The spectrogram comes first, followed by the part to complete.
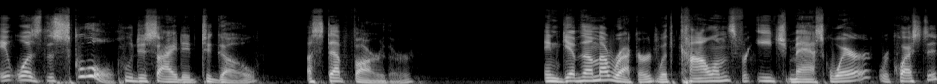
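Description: Heard over a very clean recording with a silent background, this is an ordinary speaking voice with an American accent. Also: man. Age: 50s. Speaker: talk radio host. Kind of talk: talk radio monologue.

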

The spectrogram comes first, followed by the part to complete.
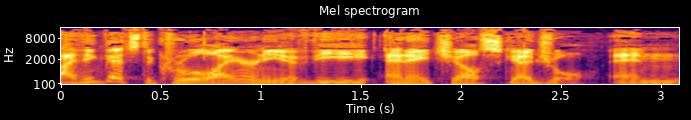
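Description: A man's plain, everyday voice at medium pitch and a moderate pace, in a very clean recording with a silent background. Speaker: TV hockey play-by-play announcer. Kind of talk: casual radio interview chat. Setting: radio studio. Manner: friendly, self-deprecating, conversational.

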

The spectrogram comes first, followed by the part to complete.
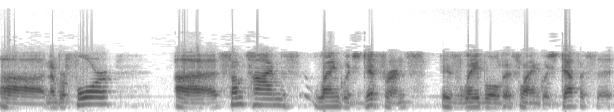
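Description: Here is a man with an American accent and an ordinary speaking voice at medium pitch. He keeps a moderate pace with lively intonation. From Iowa. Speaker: linguistics professor. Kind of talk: radio interview.

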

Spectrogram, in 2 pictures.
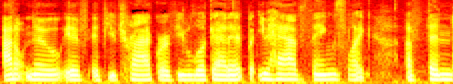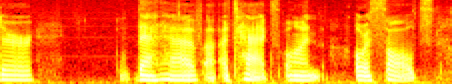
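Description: In a Louisiana accent, a woman speaks at a fairly slow pace and a fairly low pitch. Her intonation stays monotone and flat, her loudness very even. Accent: Louisiana Southern US. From Louisiana, Alexandria. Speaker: political candidate. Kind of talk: interview.

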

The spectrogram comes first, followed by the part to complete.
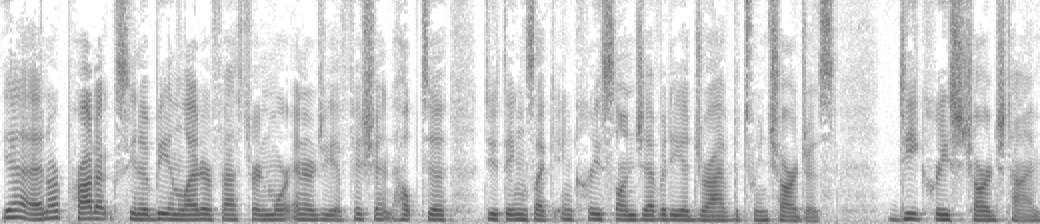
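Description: The speaker has an American accent and a fairly quick pace. Loudness stays very even throughout. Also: woman, fairly low pitch for a woman, fairly even intonation. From Virginia. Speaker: company recruiter. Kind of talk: radio interview. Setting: radio studio.

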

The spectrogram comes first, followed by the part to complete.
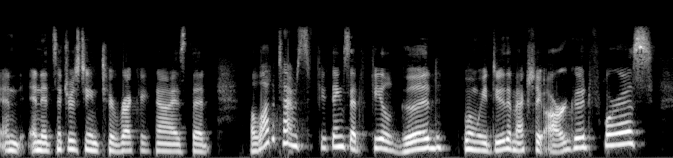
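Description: A woman with an American accent has an unremarkable speaking voice, a fairly low pitch and lively intonation. She speaks at a moderate pace against a quiet background. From New York City. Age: 40s. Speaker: science journalist and author. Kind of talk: podcast interview.

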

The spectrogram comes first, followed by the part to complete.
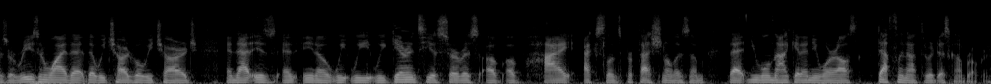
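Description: A man with an American accent speaks at a very fast pace in a fairly low pitch, his intonation monotone and flat, against a quiet background. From Michigan. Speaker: real estate agent. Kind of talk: casual chat. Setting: studio.

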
